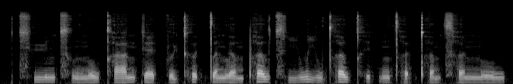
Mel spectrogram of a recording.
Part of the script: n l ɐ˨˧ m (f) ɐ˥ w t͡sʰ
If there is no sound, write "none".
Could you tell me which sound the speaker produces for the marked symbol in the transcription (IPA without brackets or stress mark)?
pʰ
